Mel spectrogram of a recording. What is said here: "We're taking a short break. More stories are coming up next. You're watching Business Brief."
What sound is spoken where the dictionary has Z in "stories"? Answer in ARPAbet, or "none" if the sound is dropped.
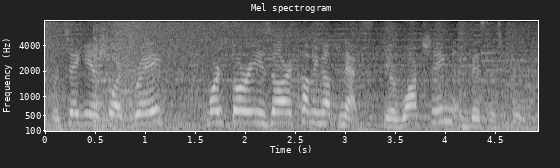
Z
